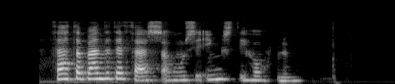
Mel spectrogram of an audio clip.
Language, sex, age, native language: Icelandic, female, 20-29, Icelandic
